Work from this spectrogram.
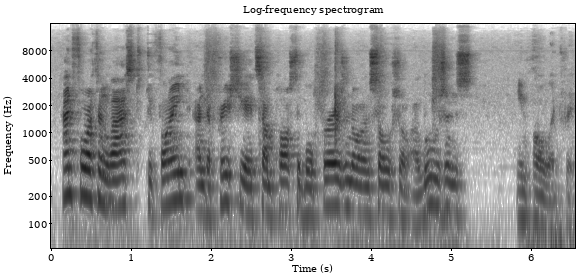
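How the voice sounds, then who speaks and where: A man with a fairly high pitch for a man talks at a moderate pace, his voice somewhat breathy and his intonation lively. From Finland. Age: 40s. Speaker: teacher. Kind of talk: lesson presentation.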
